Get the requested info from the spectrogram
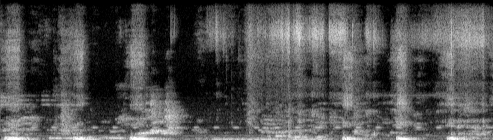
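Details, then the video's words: Perry, a female Labrador, snores while asleep: heavy low growly inhalations in bursts, a quieter pause, then more rumbling breaths, with soft hissing exhalations and faint background sounds. "Perry making a noise ... when she was sleeping"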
